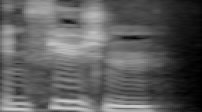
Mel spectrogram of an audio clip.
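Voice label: "infusion", British English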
